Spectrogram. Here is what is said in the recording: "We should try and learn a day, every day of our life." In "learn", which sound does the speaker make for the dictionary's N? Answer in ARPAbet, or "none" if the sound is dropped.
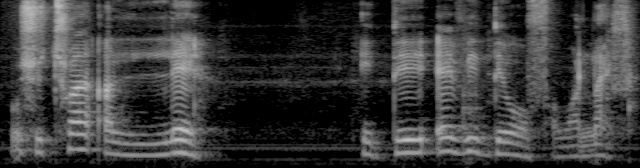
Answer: none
